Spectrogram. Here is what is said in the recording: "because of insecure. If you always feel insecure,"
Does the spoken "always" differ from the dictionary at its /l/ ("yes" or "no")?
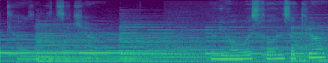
no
